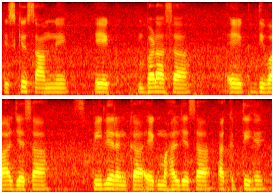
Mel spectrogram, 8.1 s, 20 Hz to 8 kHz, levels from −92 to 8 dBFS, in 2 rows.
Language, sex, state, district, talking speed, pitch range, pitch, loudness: Hindi, male, Uttar Pradesh, Lucknow, 120 wpm, 130-135 Hz, 130 Hz, -16 LUFS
